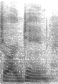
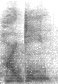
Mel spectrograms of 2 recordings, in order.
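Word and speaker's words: Jardín: It's not pronounced Jardine. Is it Hardin? Hardin? We'll find out together. Okay, it's really Hardin.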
